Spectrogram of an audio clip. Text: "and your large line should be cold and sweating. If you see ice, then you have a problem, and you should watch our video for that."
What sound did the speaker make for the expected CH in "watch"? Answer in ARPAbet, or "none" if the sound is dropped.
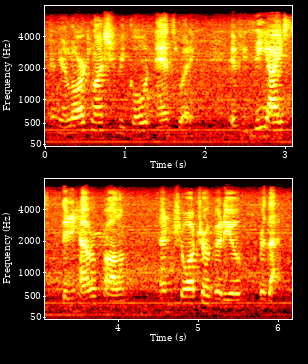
none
